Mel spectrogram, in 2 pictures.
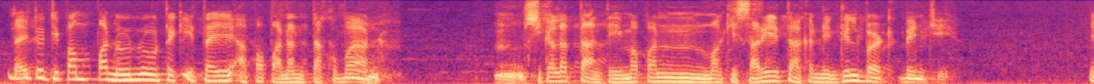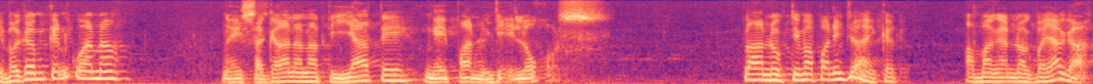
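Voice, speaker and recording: A middle-aged man playing an exasperated father keeping the peace in an audio drama, with a creaky voice. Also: a little high, sing-song, fairly quick. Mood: concerned.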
